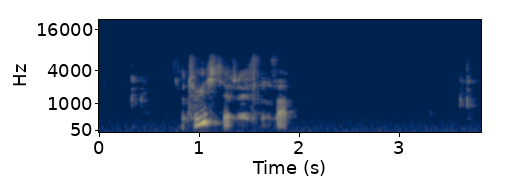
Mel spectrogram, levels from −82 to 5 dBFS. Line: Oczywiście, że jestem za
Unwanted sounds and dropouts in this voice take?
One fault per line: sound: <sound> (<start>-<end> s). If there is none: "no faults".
no faults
